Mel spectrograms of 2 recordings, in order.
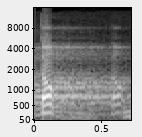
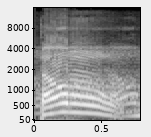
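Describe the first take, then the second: First: The sound stops abruptly before the last syllable. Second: The sound is held continuously into the last syllable. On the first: The speaker calls it wrong. "এভাবে বললে আওয়াজটা বন্ধ করে দিতে সাকটা হয়ে যাবে" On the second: The speaker calls it right. "আওয়াজটা চালু রাখতে হবে"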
